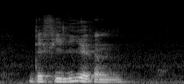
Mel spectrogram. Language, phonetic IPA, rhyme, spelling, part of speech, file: German, [defiˈliːʁən], -iːʁən, defilieren, verb, De-defilieren.ogg
- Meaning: to march past; to parade past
